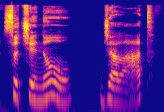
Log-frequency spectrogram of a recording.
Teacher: So in relation, you have suchinaha for ablative singular, suchinaha jalat, and then with the sandhi, it becomes suchino jalat, because when a visarga is preceded by an a and followed by a soft consonant, it changes to an o.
